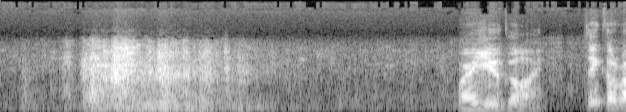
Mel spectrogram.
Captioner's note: cart clanking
